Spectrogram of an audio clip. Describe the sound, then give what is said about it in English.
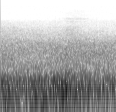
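A deep, steady rumble of thunder rolls through the whole moment, loud and low-pitched, with no sharp crack and no voices. “I'm telling you, I'm getting a storm.”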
